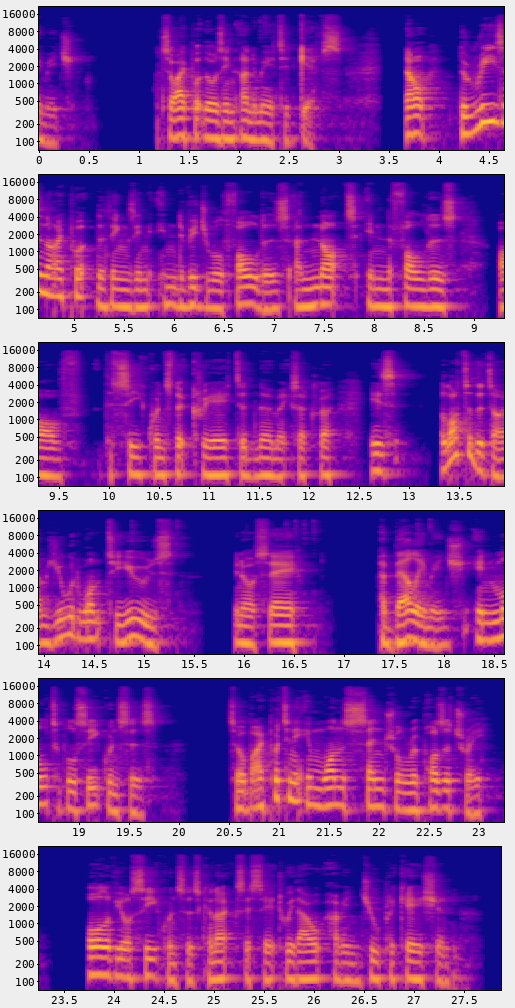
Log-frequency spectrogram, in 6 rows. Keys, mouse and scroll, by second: 2.2 click, 14.9 click, 15.3 click, 16.4 click, 16.6 click, 17.8 click.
